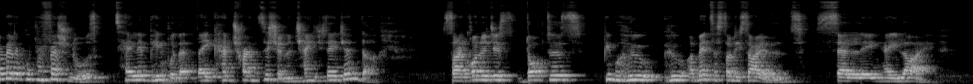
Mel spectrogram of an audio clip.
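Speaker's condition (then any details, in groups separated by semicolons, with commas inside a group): No condition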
